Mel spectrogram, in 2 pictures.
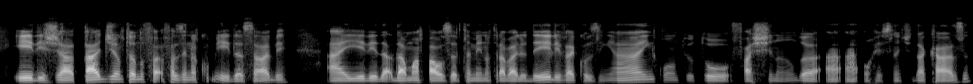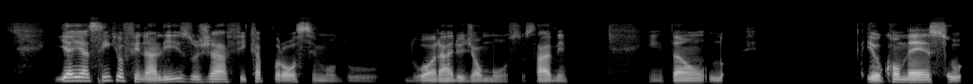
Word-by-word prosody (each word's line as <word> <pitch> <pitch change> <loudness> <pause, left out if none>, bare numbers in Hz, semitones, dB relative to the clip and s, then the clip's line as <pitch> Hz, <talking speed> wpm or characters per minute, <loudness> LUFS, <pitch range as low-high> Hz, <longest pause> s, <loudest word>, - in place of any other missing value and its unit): Ele 100 +1 +6
já 100 0 +5
tá 105 - +8
adiantando 120 0 0
fa - - -1
fazendo 110 0 -3
a - - -6
comida, 85 -6 -4
sabe 100 +5 -1 0.4
aí 90 +1 +1
ele 95 0 0
dá - - 0
dá 95 - +5
uma 100 +1 -1
pausa 95 -2 +2
também 95 -3 -8
no 90 0 -10
trabalho 85 -1 0
dele 105 +6 +2
e - - -6
vai - - 0
cozinhar 95 +2 -3
enquanto 110 -4 -11
eu - - -14
estou 95 -2 -5
faxinando 90 +2 -3
a 85 - 0
a - - -4
a - - -5
o - - -13
restante - - -10
da - - -4
casa. 95 +9 -1 0.6
E - - +2
aí, 170 +1 +5
assim 170 +1 +1
que 185 - -1
eu - - +1
finalizo, 120 0 -1
já 120 +1 +2
fica 120 -1 -6
próximo 90 -3 -3
do 85 -3 -23 0.3
do 95 - -20
horário 90 -2 0
de 90 - -5
almoço, 80 -4 -8
sabe? 90 +1 0 0.8
Então 95 +2 -1
no 100 +1 -9 1.4
Eu 105 -1 +3
começo 110 -1 +3
100 Hz, 160 wpm, -24 LUFS, 90-110 Hz, 1.4 s, tá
